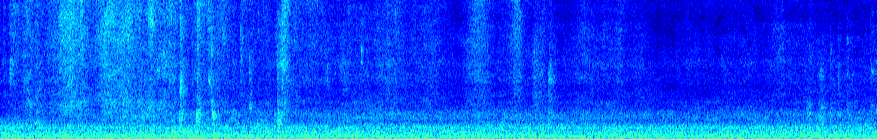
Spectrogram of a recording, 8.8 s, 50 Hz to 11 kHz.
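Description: JR E233 series 2000 electric multiple unit running steadily between stations, heard from inside the car: a constant rumble of wheels on rail with a few faint, irregular clicks.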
